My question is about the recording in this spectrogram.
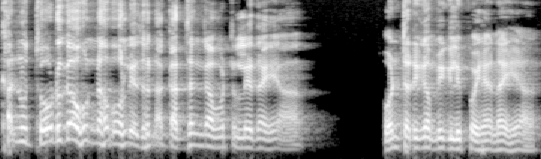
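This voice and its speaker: A man's voice: a little high, normal speed, gravelly, a little mellow. A frightened male patient pleads in prayer before his operation, voiced by a man preaching. He sounds plaintive, lonely and begging. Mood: pleading.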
